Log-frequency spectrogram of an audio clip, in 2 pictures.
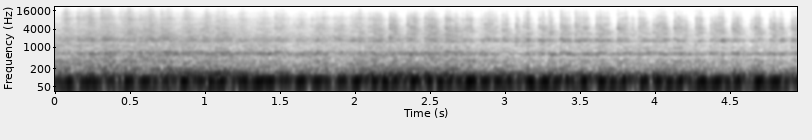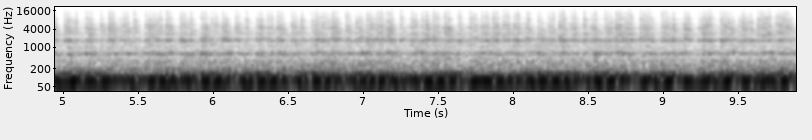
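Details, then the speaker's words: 1970 Chevelle 454 big-block V8 with flat-tappet cam, cold start right after cam break-in and oil change: deep, loud, steady rumble at fast cold idle, even firing, no ticking or knocking; runs healthy. "we're going to go ahead and give it a cold start and see what it sounds like after the oil change and the Canam broken"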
